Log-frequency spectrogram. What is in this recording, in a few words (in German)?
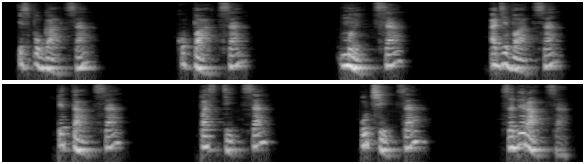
russisch; Sprachkalender Russisch 2023 März 29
